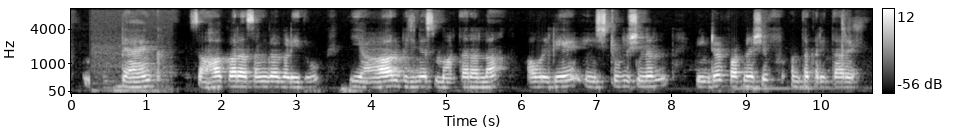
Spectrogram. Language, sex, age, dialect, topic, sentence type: Kannada, male, 31-35, Northeastern, banking, statement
